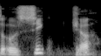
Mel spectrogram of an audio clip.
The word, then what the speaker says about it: Osicka: The pronunciation of his last name a little bit different than it looks in print. It's Osicka, but it's Osicha.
